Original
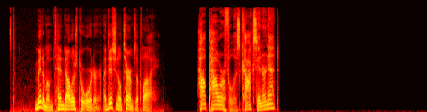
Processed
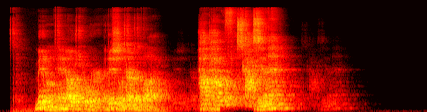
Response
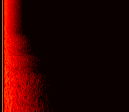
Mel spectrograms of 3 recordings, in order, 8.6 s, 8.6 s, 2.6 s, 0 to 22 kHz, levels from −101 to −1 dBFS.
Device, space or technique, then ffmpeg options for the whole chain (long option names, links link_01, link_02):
bathroom: -filter_complex "[1:a]atrim=start_sample=2205[link_01];[0:a][link_01]afir=irnorm=-1:irlink=0,asettb=1/sr,asplit=3[link_02][link_03][link_04];[link_02]atrim=end=4.404[link_05];[link_03]atrim=start=4.4:end=5.08,asetpts=PTS-STARTPTS,afade=type=in:duration=0.004:curve=qsin,afade=type=out:start_time=0.676:duration=0.004:curve=qsin,highpass=frequency=270:width=0.5412,highpass=frequency=270:width=1.3066[link_06];[link_04]atrim=start=5.076[link_07];[link_05][link_06]acrossfade=duration=0.004:curve1=hsin:curve2=qsin[link_08];[link_08][link_07]acrossfade=duration=0.004:curve1=qsin:curve2=hsin,asplit=2[link_09][link_10];[link_10]adelay=1283,volume=-25dB,highshelf=frequency=4000:gain=-28.9[link_11];[link_09][link_11]amix=inputs=2:normalize=0"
